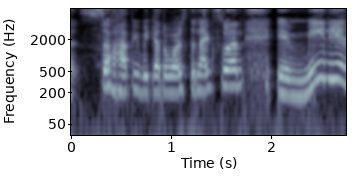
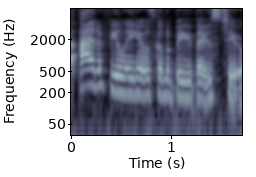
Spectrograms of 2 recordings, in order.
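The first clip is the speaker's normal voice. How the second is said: ordinary talk, nothing marked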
